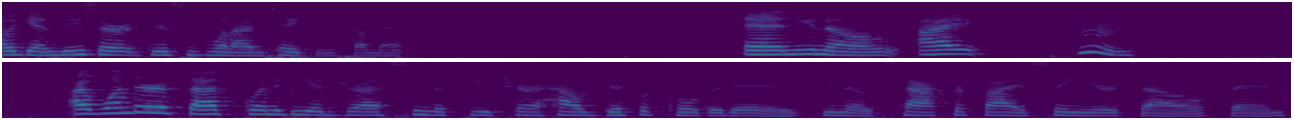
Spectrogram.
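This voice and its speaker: A woman hosting a casual reaction commentary, speaking thoughtfully and haltingly, often trailing off. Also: lowish voice, a little mellow. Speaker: reaction host.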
